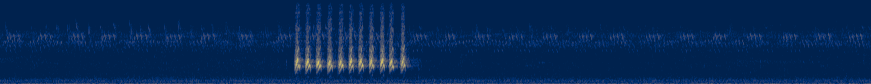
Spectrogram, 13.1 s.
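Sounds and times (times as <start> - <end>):
Yellow-breasted Chat calling: 4.4 - 6.3.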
